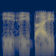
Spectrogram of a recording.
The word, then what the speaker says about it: ESI Bytes: And you can also remember our show on the website phonetically as Easy Bytes, which is how it sounds out of ESI information.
